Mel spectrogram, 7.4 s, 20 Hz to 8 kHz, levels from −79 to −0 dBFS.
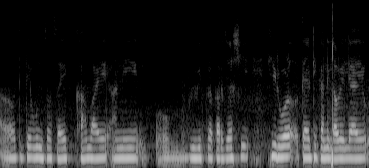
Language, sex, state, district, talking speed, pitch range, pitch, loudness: Marathi, male, Maharashtra, Pune, 140 wpm, 135-140 Hz, 135 Hz, -27 LUFS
